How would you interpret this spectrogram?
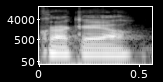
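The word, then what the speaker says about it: Kraków: Yeah, it's pronounced Krakow.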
